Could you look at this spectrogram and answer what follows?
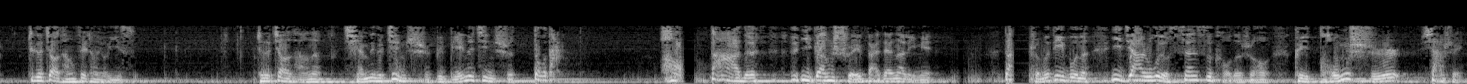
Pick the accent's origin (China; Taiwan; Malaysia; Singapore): China; northern China; 我们北方啊，我来自北方，冬天相当冷的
